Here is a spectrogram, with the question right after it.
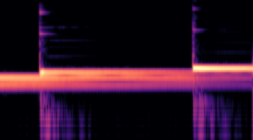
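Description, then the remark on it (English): A two-tone ding-dong chime: two clear, ringing strikes about a second apart, the second slightly higher, each sustaining and slowly fading. No voices. “Love those chimes.”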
